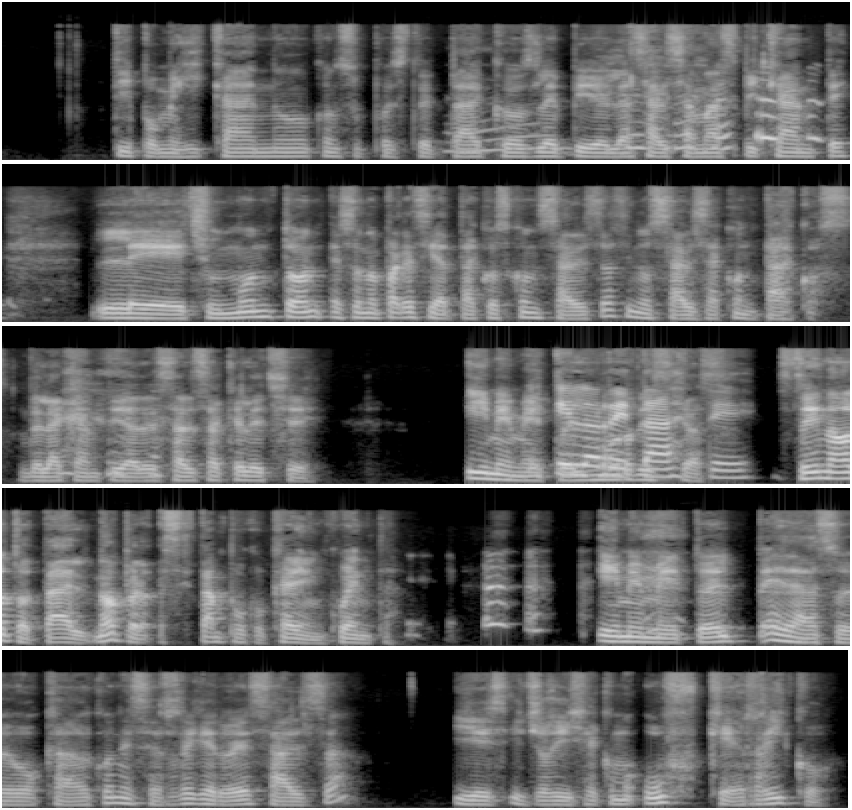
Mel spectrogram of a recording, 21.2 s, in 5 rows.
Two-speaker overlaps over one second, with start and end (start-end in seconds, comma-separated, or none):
11.1-12.3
